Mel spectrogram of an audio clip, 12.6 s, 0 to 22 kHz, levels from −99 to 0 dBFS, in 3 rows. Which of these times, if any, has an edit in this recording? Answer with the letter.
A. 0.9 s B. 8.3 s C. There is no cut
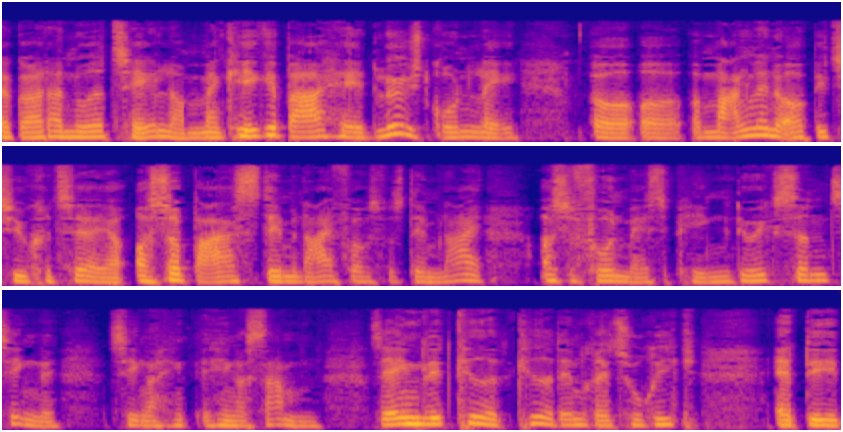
C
